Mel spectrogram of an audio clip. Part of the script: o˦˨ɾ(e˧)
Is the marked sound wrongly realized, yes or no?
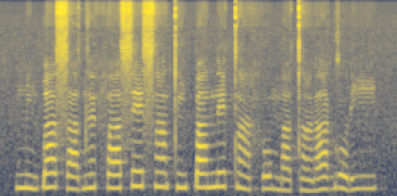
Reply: yes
